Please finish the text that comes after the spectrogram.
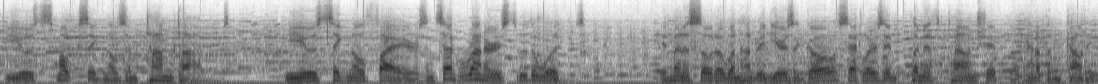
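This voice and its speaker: A man narrating a 1950s radio documentary from a script in formal, dramatic, measured oratory. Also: medium pitch, rough recording. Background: music.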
